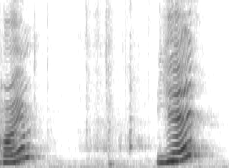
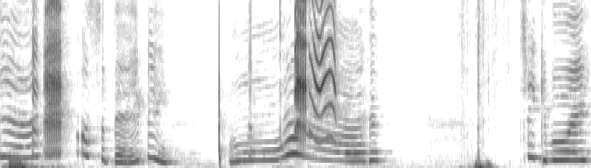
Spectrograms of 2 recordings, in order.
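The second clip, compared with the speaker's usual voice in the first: put-on sing-song cooing baby talk, a touch higher; pet baby talk; 8 semitones higher, 4 dB quieter, slower than usual. Owner cooing at her cheeky pet boy, sing-song baby talk.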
